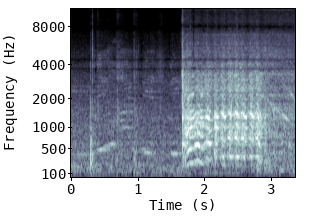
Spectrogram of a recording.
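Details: Vehicle after a missing ground strap was refitted to the transmission to fix the starter: quiet, then a brief quick crank that fires within about a second and settles into an even idle; healthy start.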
